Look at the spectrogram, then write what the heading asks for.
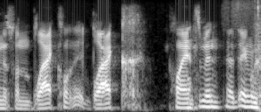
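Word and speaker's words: BlacKkKlansman: kid did actually oddly enough but how we're pronouncing this one black Clinton a black Klansmen I think we're going it's a black Klansmen yes because it's black KKK you know the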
